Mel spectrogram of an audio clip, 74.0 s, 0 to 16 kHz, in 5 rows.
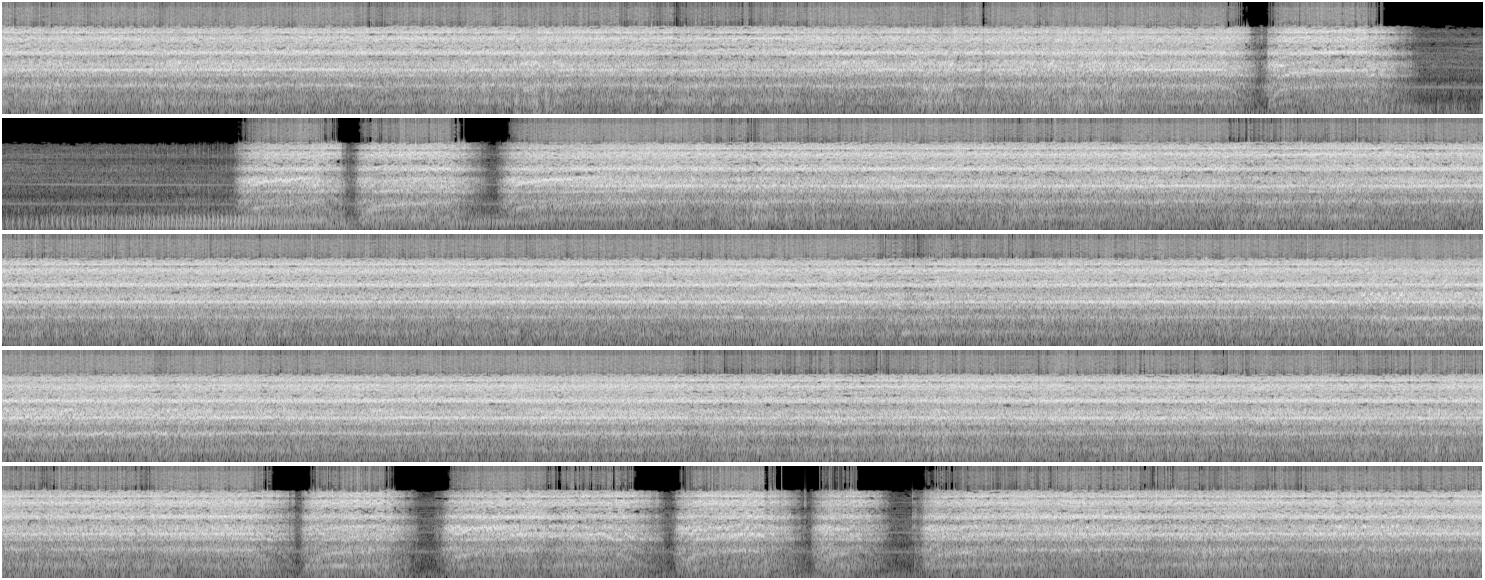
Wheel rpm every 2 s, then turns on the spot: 220, 230, 230, 230, 230, 220, 130, 0, 60, 110, 210, 230, 230, 230, 230, 230, 230, 230, 230, 230, 230, 230, 210, 230, 220, 220, 230, 230, 230, 230, 190, 110, 140, 80, 170, 220, 220.
none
